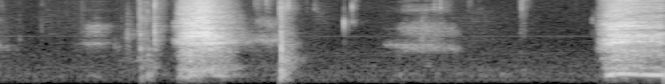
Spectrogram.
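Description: A woman's stifled laugh: a short breathy burst through the mouth and nose about half a second in, then a few faint breaths.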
